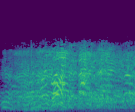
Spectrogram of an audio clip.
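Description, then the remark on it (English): Angry crowd chatter in Ireland, aimed at a carriage galloping up Westmoreland: many overlapping voices shouting and murmuring at once, a steady loud din with swells of raised, jeering voices and no single clear speaker. “The crowd's giving him an angry time.”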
